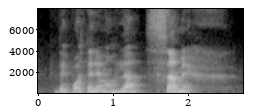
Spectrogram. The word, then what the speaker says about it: samej: Después tenemos la samej. Samej, que se pronuncia igual que nuestra S.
